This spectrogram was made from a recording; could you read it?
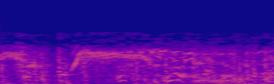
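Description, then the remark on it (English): A mountain lion screams in a loud, shrill, continuous cry, its raspy pitch sweeping upward early on and then holding a wavering, drawn-out wail for nearly three seconds. “Paladin, there's a mountain lion up”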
